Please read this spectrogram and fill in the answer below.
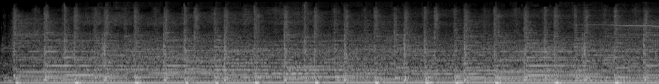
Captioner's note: upbeat music; sander whirring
